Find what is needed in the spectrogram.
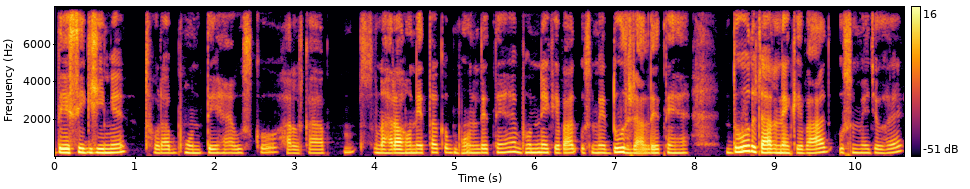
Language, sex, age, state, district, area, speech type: Hindi, female, 30-45, Uttar Pradesh, Prayagraj, urban, spontaneous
